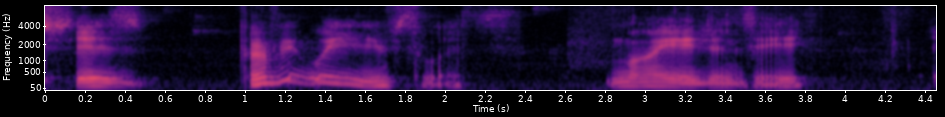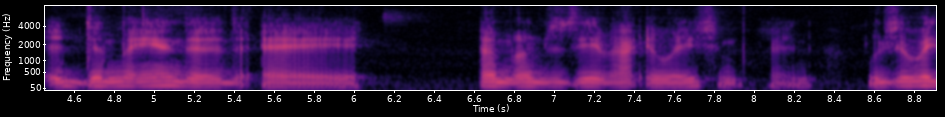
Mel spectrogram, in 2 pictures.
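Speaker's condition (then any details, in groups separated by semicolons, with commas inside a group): Spinal muscular atrophy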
